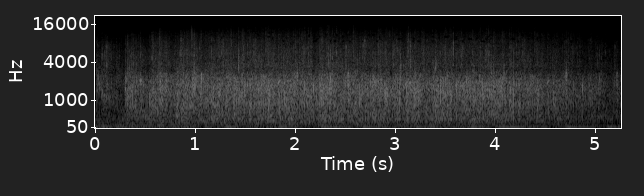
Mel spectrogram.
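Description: A room full of people applauds inside the video game House Flipper, a steady, dense burst of clapping that lasts about five seconds and then fades slightly at the end.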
